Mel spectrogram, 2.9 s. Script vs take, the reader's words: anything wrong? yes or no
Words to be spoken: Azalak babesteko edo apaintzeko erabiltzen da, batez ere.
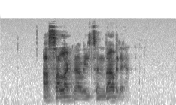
yes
